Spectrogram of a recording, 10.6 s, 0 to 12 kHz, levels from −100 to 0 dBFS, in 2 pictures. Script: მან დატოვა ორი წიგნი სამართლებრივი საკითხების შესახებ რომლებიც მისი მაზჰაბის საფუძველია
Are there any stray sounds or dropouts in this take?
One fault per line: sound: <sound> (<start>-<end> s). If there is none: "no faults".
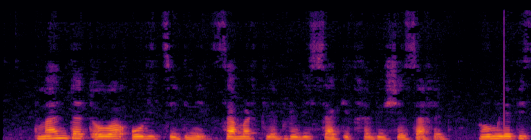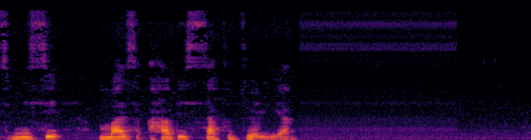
no faults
